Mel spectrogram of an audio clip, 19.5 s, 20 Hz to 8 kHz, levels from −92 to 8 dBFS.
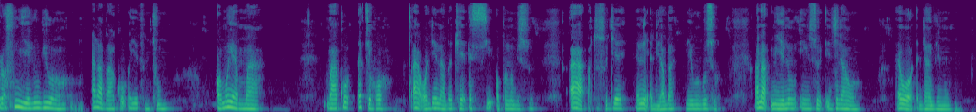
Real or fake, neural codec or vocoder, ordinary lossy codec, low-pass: fake; codec, 16 kHz, 16 kbps, FunCodec, trained on LibriTTS, 50 frames a second; AAC, 32 kbps; 7.2 kHz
